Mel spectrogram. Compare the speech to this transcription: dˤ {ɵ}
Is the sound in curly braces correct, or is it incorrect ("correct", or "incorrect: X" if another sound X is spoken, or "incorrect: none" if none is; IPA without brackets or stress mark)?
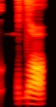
incorrect: ʊ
